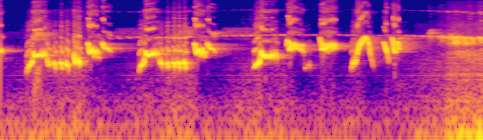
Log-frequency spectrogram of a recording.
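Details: Trained White-rumped shama, provoked into fighting song while tail-flicking on its perch: clear whistled phrases in quick bursts about every second, ending with looping rising-falling notes and a held high tone.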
